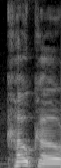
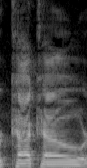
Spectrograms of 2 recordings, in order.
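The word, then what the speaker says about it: Kakao: Cocoa or cacao, or it's kind of like spelled like cocoa, like the chocolate bean, like cocoa beans, but it's with a K. K-A-K-A-O.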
